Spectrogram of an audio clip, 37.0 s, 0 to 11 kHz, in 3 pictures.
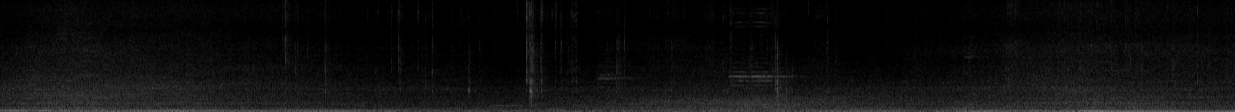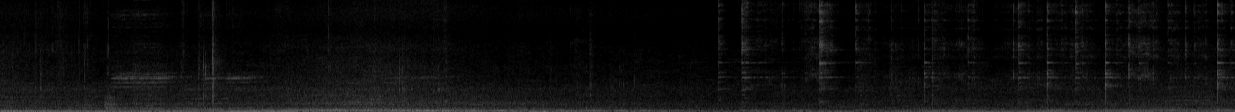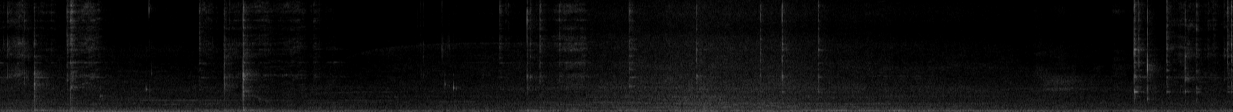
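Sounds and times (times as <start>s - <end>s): spoon clinking on cookware: 19.5s - 25.8s, 26.6s - 28.1s, 29.2s - 33.0s, 36.0s - 37.0s.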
